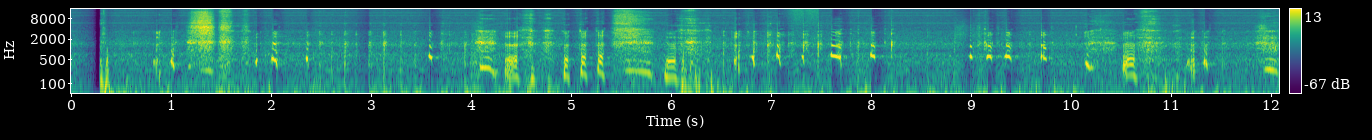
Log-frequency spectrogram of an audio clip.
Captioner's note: laughter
